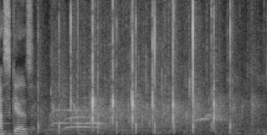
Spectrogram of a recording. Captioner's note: applauding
